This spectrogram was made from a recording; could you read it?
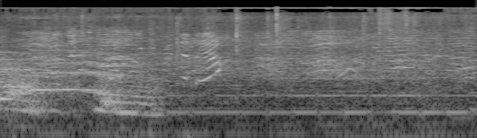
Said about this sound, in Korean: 오늘은 동물원에서 행복한 한때를 보내는 사람들의 소리를 들려드렸습니다. 가족과 나들이를 가거나 친구 연인과 즐거운 시간을 보내는 장소 중에 하나가 바로 동물원이죠.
